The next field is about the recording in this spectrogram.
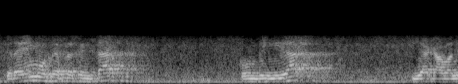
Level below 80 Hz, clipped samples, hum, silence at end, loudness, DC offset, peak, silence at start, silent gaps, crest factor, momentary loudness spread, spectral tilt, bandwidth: -54 dBFS; under 0.1%; none; 0 s; -20 LUFS; under 0.1%; -8 dBFS; 0 s; none; 12 dB; 14 LU; -11 dB/octave; 4 kHz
